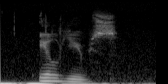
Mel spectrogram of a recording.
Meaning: Bad, cruel or unkind treatment
- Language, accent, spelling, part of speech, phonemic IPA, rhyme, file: English, UK, ill-use, noun, /ɪlˈjuːs/, -uːs, En-uk-ill-use.ogg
